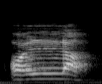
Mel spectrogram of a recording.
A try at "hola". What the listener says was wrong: Can you say it a little bit quicker, no? Hola.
